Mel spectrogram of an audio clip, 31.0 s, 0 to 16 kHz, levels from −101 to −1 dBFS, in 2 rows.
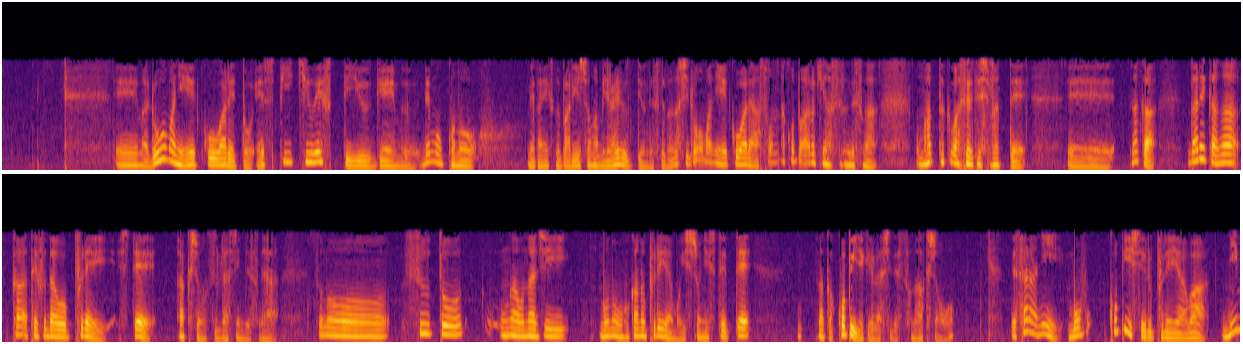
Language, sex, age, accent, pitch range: Japanese, male, 40-59, native, 115-160 Hz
